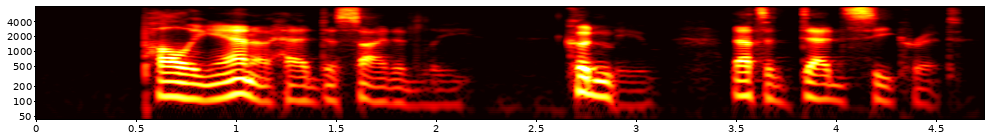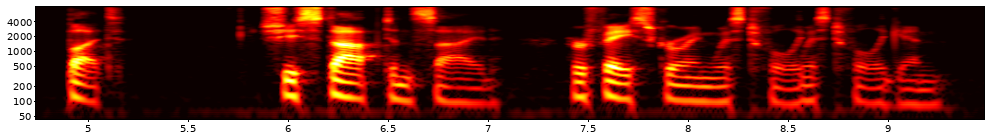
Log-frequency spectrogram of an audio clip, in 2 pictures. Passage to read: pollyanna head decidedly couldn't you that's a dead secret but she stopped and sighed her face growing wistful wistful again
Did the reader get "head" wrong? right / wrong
right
